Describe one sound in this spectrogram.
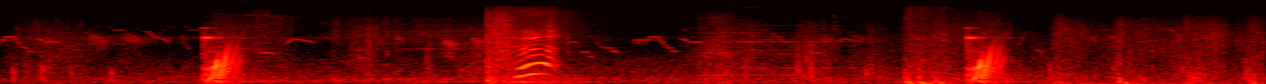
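Magical chimes and whooshes sound in a video game.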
